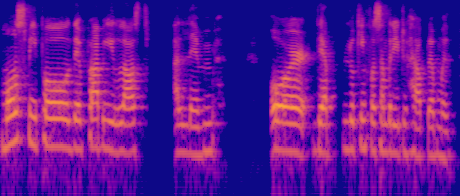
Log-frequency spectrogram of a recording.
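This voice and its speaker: A woman's voice: on the low side, fairly even intonation, moderate pace, darkish tone. Woman from Kenya on dull audio. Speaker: guest. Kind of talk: interview conversation.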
